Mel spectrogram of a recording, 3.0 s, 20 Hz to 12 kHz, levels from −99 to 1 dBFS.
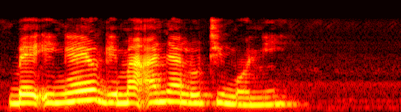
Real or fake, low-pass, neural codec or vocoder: fake; 7.2 kHz; codec, 16 kHz, 16 kbps, FunCodec, trained on Chinese and English, 50 frames a second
